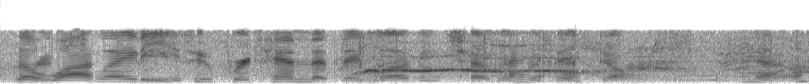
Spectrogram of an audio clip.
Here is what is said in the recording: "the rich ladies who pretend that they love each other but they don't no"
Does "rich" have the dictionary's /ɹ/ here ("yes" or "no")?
no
